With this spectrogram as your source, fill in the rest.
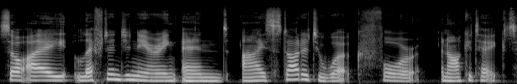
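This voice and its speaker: A woman with a Swedish accent, fairly low pitch and ordinary pitch variation, in a very clean recording with a silent background. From southern Sweden. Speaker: interior designer. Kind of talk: interview. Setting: studio.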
